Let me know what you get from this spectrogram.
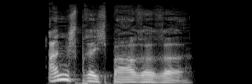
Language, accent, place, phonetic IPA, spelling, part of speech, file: German, Germany, Berlin, [ˈanʃpʁɛçbaːʁəʁə], ansprechbarere, adjective, De-ansprechbarere.ogg
- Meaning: inflection of ansprechbar: 1. strong/mixed nominative/accusative feminine singular comparative degree 2. strong nominative/accusative plural comparative degree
